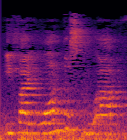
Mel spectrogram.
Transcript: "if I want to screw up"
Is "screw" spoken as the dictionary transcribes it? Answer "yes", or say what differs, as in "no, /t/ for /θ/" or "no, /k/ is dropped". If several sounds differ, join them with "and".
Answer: no, /ɹ/ is dropped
